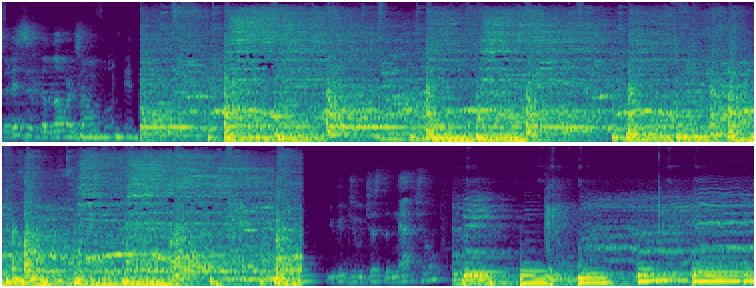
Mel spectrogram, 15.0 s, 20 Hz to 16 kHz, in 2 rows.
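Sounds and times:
drum kit: 0.1s - 10.6s
electric bass with octave effect: 1.1s - 5.4s, 6.2s - 10.6s, 12.0s - 15.0s.

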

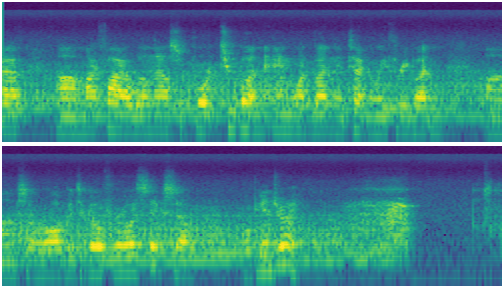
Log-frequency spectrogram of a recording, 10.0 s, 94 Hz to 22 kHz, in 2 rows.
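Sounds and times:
lightsaber hum: 0.0s - 9.2s.

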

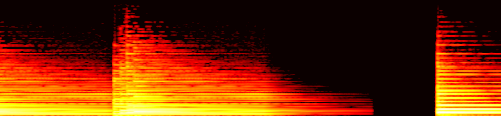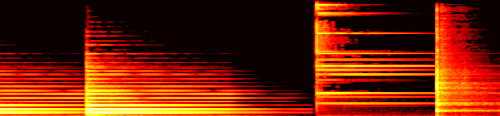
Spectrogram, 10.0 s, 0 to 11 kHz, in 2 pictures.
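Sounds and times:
high bell-like click-track ding: 8.2s - 10.0s.

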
